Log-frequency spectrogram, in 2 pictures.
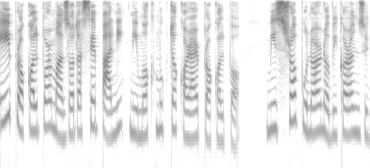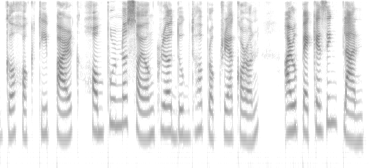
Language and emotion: Assamese, neutral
